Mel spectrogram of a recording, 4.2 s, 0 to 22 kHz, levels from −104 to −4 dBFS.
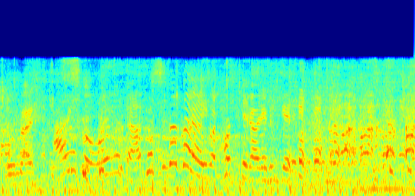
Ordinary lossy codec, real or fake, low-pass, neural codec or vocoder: none; fake; 7.2 kHz; codec, 44.1 kHz, 7.8 kbps, Pupu-Codec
